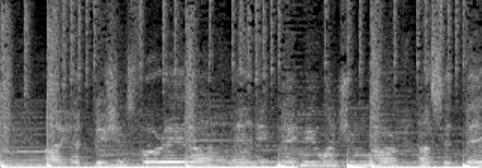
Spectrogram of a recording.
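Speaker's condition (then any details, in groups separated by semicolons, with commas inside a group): No condition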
